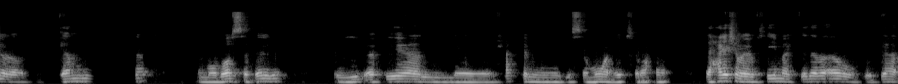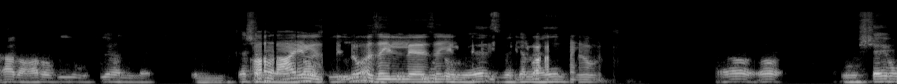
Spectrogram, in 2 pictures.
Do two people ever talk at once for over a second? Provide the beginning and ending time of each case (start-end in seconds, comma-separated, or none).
11.5-14.7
